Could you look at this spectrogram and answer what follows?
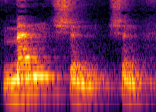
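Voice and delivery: slow soft मेंशन ending in shun; slow model word. Shown as a demonstration. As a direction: say मेंशन, then just शन. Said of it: "शन अगर आपको बोलना है".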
